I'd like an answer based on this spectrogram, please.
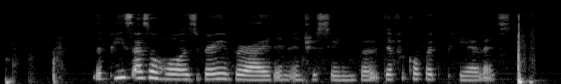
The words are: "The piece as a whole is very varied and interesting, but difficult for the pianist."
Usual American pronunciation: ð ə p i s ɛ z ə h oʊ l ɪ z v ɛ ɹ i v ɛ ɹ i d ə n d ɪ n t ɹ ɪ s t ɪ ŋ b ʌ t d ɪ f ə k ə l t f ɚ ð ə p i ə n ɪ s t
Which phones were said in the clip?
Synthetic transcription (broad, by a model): ð ə p i s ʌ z ə h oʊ l ɪ z v ɛ ɹ i v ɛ ɹ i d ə n ɪ n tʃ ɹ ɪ s t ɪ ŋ b ʌ t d ɪ f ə k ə l t f ɚ ð ə p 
